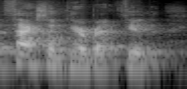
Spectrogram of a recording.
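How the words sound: It is said fast with an American accent. The speaker calls it right. "You just have to say it fast and have a uh, have a little American accent"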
